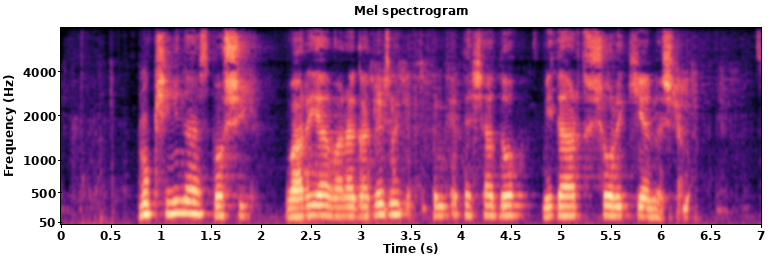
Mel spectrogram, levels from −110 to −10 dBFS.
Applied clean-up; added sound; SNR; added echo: neural mask model DeepFilterNet 3.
